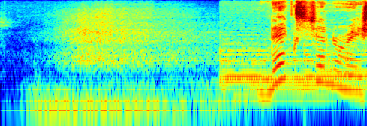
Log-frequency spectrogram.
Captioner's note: logo swooshes; energetic music plays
